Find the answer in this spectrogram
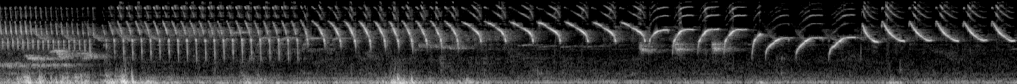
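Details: Young canaries are stimulated to sing with this long rolling canary song: a high buzzy trill opens, followed by rapid repeated falling whistles and looping sweeping notes, with some low thumps in the background.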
